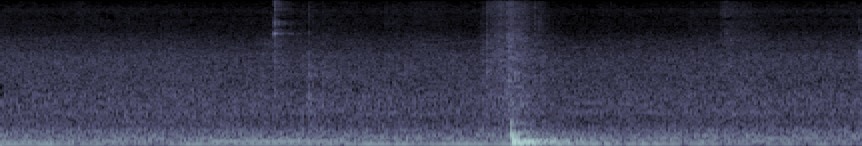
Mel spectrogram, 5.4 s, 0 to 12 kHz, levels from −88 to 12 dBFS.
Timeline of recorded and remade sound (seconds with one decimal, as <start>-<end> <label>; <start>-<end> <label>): 0.0-5.4 recorded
